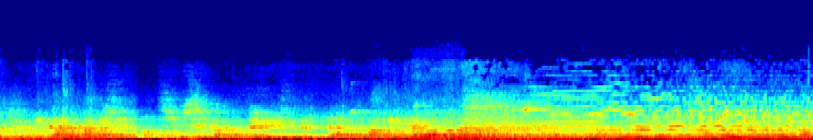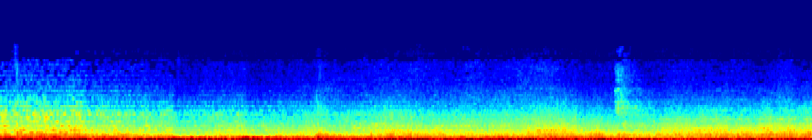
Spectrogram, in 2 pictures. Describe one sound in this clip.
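A train's wheels rumble on the rails and fade into a tunnel.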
